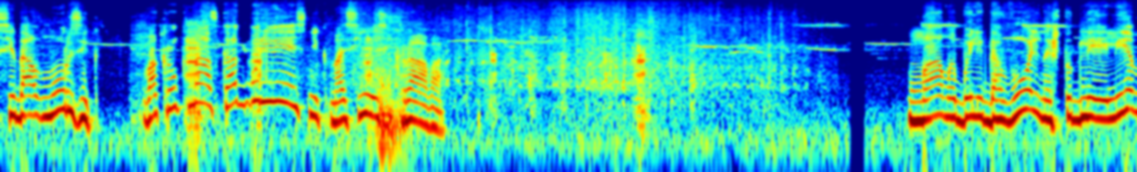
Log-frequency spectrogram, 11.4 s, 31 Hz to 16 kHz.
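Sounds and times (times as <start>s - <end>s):
speech: 0.0s - 4.6s, 9.1s - 11.3s
pig running around grunting and snuffling: 1.4s - 7.4s.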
